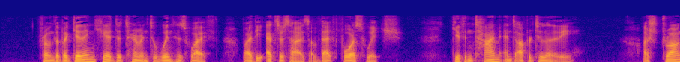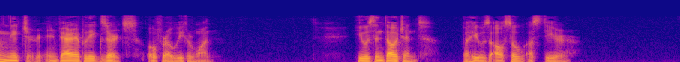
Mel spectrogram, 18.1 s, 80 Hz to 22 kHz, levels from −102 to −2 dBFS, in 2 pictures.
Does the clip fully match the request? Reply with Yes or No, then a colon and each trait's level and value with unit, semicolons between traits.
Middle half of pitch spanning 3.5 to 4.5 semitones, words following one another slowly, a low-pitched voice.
Yes: average, 4.0 semitones; slow, 125 wpm; low, 100 Hz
